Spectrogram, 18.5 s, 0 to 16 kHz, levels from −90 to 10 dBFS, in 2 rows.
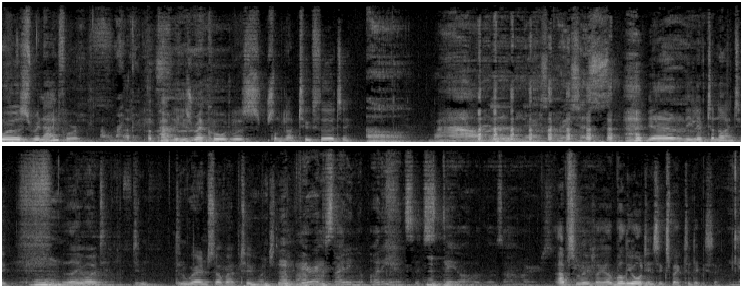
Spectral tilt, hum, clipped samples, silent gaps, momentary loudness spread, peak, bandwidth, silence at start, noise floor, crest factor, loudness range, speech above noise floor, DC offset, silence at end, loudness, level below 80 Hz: -5.5 dB/octave; none; under 0.1%; none; 17 LU; -8 dBFS; 16 kHz; 0 s; -49 dBFS; 20 dB; 6 LU; 21 dB; under 0.1%; 0 s; -28 LUFS; -48 dBFS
